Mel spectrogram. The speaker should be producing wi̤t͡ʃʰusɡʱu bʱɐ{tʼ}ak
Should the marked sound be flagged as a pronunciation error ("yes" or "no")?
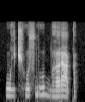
yes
